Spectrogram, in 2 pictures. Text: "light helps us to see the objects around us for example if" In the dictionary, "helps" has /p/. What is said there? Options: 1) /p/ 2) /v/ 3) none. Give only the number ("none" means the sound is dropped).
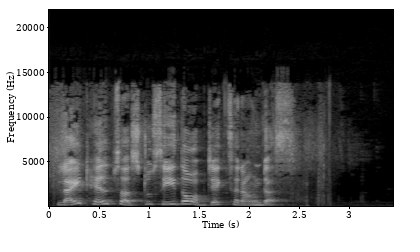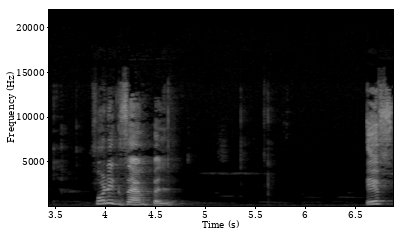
1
